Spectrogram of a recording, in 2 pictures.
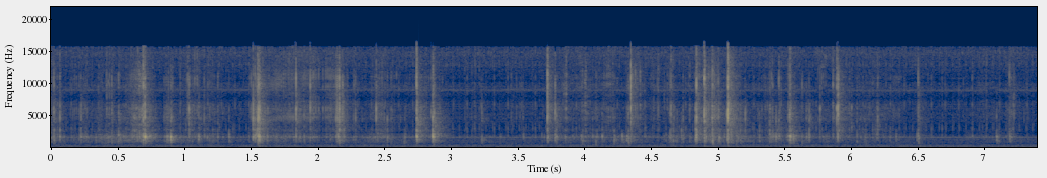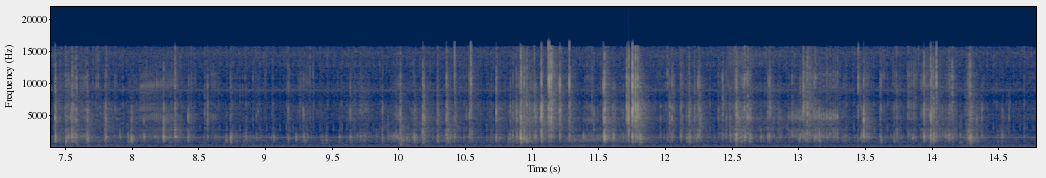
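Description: A clear cellophane wrapping sheet is held in both hands while the fingers fold and crumple its end. Dense, dry crinkling and crackling are heard, with sharp, bright snaps rising above a soft, steady rustle. Louder bursts come in clusters throughout.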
